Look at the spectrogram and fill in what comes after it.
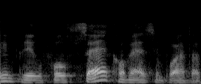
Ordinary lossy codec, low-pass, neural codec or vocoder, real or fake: none; 7.2 kHz; codec, 16 kHz, 4 kbps, FreqCodec, smaller model; fake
